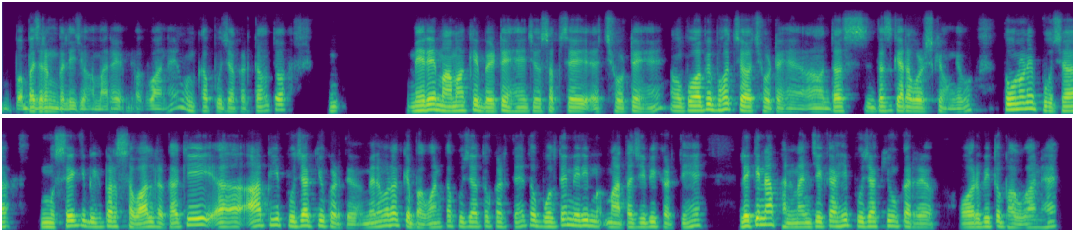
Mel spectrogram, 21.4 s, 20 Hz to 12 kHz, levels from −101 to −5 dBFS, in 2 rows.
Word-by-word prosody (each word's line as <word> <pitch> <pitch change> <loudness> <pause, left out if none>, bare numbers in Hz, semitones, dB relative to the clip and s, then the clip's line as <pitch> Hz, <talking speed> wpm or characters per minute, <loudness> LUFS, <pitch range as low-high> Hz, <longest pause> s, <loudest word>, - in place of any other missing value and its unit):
ब - - 0
बजरंगबली 115 -4 -1
जो 95 0 -6
हमारे 85 +2 -7 0.2
भगवान 95 +1 -6
हैं, 180 - -11
उनका 135 - -6
पूजा 110 -1 -4
करता 125 - -6
हूँ। 140 +3 -7
तो 155 0 +1 1.3
मेरे 145 +4 +6
मामा 135 -3 +4
के 150 - +3
बेटे 115 +2 +2
हैं 115 0 -3
जो 115 0 -4
सबसे 115 0 -1
छोटे 110 +1 -3
हैं, 115 - -9
वो 130 +2 +1
अभी 140 +5 +5
बहुत 165 +2 +1
छ 135 -6 +5
छोटे - - -3
हैं 100 -1 -8
अ, 100 +3 -4
10, 125 0 0 0.2
10-11 130 -1 +1
वर्ष 115 -1 0
के - - -6
होंगे 95 -1 -7
वो। 145 +8 -9 0.3
तो 165 - +7
उन्होंने 185 +3 +5
पूछा 130 +1 +1 0.3
मुझसे 130 +5 +3
कि 160 0 -2
भी 135 -3 0
एक 130 - -7
बार 145 0 +3
सवाल 130 -2 +3
रखा 120 -1 0
कि, 185 +8 +5
"अ, - - +3
आप 150 +5 +3
ये 180 - +2
पूजा 150 +2 +4
क्यों 155 0 -1
करते 130 -6 -2
हो?" 100 0 -6
मैंने 120 +5 -1
बोला 170 +3 +3
कि, 170 - 0
"भगवान 120 +2 -2
का 150 - -4
पूजा 140 -2 -1
तो 145 +2 -6
करते 135 -1 -4
हैं," 145 - -4
तो 165 - +1
बोलते 135 +4 0
हैं, 180 - +1
"मेरी 165 0 +4
म 145 -3 -2
माता 120 +1 +1
जी 125 - 0
भी 140 +2 0
करती 120 -2 -5
हैं, 160 +7 -3 0.4
लेकिन 170 +6 +6
आप 190 0 +4
हनुमान 125 0 0
जी 140 +2 +1
का 145 +1 +2
ही - - +2
पूजा 140 0 +3
क्यों 145 +1 -3
कर 135 -3 0
रहे 115 0 -2
हो? 105 - -8 0.3
और 120 +1 +3
भी 135 +2 +1
तो 145 +2 -1
भगवान 110 +1 -3
हैं।" 135 +5 -4
130 Hz, 240 wpm, -22 LUFS, 115-150 Hz, 1.3 s, तो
